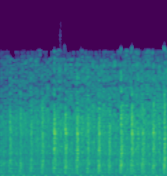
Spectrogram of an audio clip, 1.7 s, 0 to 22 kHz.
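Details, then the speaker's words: Honda Titan 150 top-end ticking, about seven or eight sharp even taps a second from the cylinder head, occurring when loaded in first gear. The engine earlier ran with the oil pump not delivering oil to the top end. The piston was replaced, but the noise persists. "Deixa eu ligar ela de novo aqui. Ela fica um tec-tec enjoado."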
